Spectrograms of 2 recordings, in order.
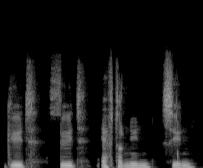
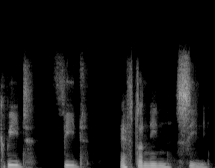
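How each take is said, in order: First: It is said in a southern Scots accent. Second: It is said in a northeastern Scots accent.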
